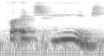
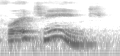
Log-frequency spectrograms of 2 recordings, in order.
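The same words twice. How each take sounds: First: Lightly voiced father, slow; explaining dad. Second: Put-on higher, drawn-out kid voice; child echoing dad. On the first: Dad answering Fudge about moving, slowly explaining. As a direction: explain it simply and slowly to a child. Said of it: "Dad explained". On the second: Fudge throwing Dad's reason back, pointedly. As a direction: stretch the words, turning them back on your father.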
